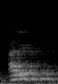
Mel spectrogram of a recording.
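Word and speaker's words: أَلِف: জায়গায় হবে না, হালকায় বাতাস বাইর হবে আর ওটা উচ্চারণ হবে। আলিফ আলিফ আলিফ আলিফ আলিফ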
